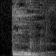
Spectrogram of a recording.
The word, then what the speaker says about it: 不: 4th tone, bu, means no. It can also be pronounced 2nd tone, bu, if it's in combination with something else.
